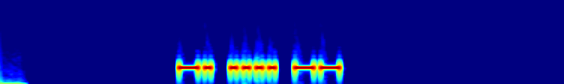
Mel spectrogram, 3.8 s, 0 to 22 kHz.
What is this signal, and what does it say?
Morse code, heard as a keyed tone, about 28 wpm, 700 Hz. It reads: NHM
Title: USA Call Sign Postfixes - 3 Letters 28wpm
